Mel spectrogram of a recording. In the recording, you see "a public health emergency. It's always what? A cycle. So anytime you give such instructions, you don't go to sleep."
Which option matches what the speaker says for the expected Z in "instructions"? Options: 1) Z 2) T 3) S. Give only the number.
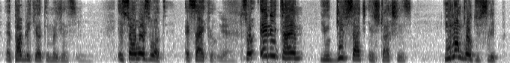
3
